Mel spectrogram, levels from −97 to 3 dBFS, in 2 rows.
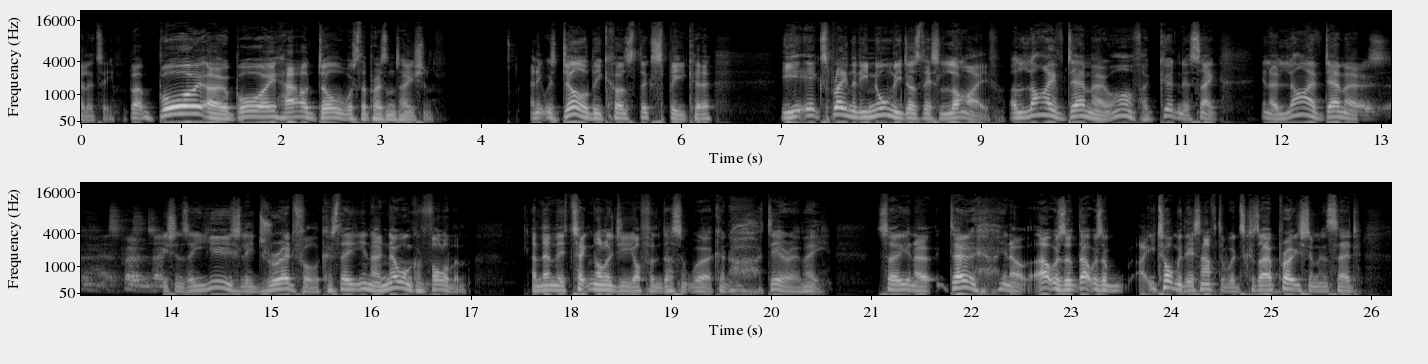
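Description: The close microphone's feed likely drops out from 12.78 to 13.91 s, just after "know live", leaving a switch to a distant microphone. The speech abruptly turns roomy and hollow, thins in the bass, falls roughly 10 dB and picks up room noise, then snaps back.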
